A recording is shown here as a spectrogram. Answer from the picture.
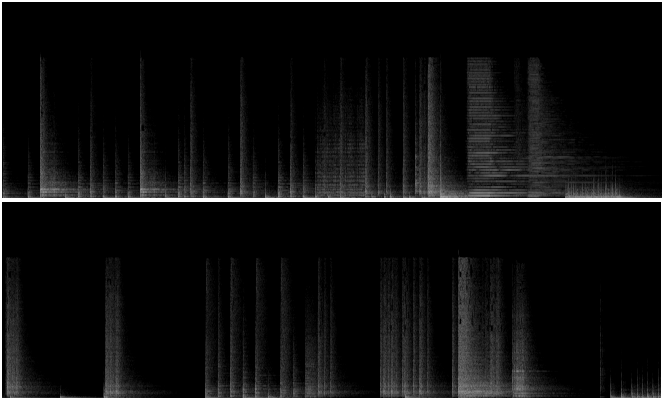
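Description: Marching drumline cadence played back from notation software with marching percussion samples: snare line, tenor drums and a five-drum bass line playing rhythmic phrases separated by short dead stops. Near the middle a cymbal crash rings out, followed by a bass drum roll.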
